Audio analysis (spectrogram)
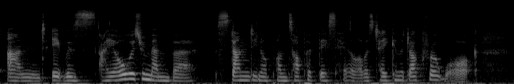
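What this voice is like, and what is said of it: Northern English accent. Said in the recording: “I'm northern, if you can't tell by the accent”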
